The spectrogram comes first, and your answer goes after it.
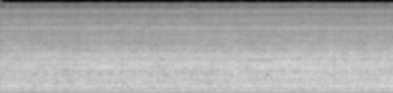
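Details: Boring on a Harley knucklehead rebuild, taking slow light cuts to bring the hole round and back on centre: a steady, even hiss and whir of the bar with a faint constant hum; a smooth, consistent cut.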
